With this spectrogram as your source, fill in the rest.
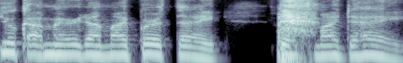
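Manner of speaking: high, very loud yelling shout. Imitating Dan, who can still hear the call: imitating Dan shouting. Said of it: "He's shouting".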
